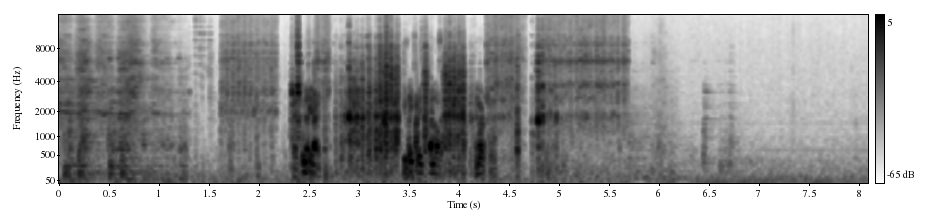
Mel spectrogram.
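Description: Steel wire brush scrubbing thin E6010 slag off a fresh butt-joint weld on steel plate, in quick scratchy strokes with short gaps; the scrubbing stops about six seconds in.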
